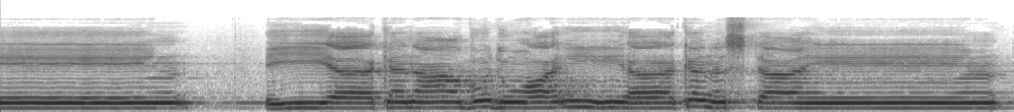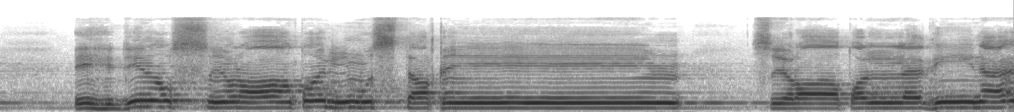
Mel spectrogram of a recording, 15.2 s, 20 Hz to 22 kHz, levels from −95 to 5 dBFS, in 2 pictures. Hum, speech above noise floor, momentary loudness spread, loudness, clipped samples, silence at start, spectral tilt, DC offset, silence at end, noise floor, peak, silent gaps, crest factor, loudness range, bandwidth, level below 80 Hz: none; 24 dB; 5 LU; -17 LUFS; under 0.1%; 0 s; -5.5 dB/octave; under 0.1%; 0 s; -41 dBFS; -10 dBFS; none; 8 dB; 1 LU; 11.5 kHz; -58 dBFS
